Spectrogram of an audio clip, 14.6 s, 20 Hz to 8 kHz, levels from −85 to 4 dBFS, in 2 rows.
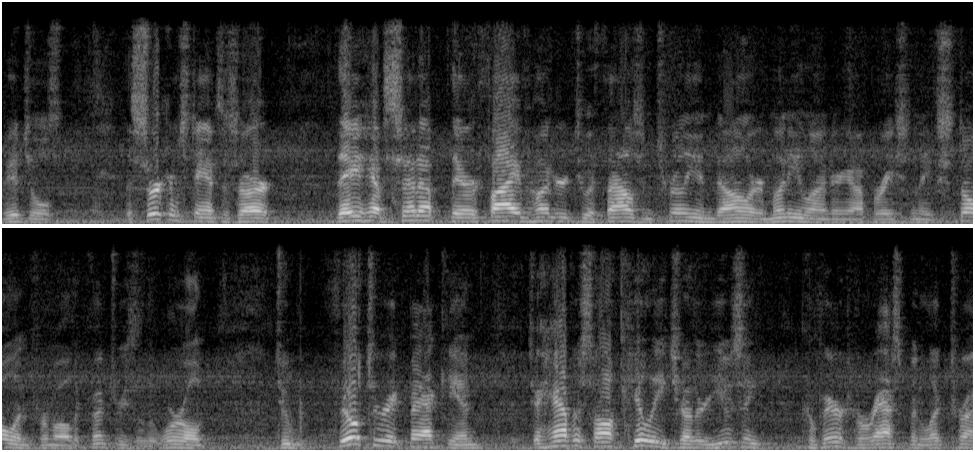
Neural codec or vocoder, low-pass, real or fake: none; 7.2 kHz; real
